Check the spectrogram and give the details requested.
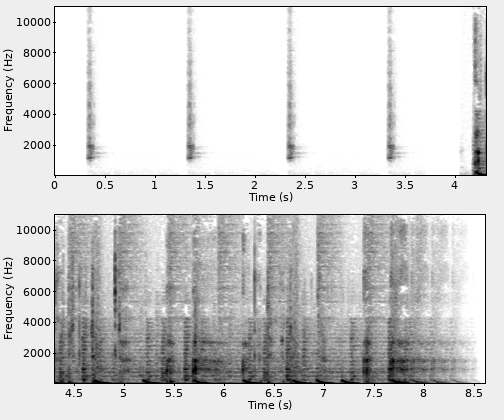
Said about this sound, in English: Inside her room, there was no sound but the ticking of the clock.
